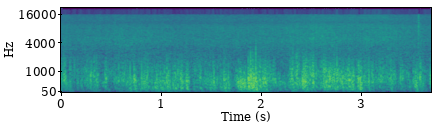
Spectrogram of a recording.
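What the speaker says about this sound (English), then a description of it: "It is windy and rough" Strong, gusty wind buffets the microphone at a rough, choppy beach in Playa del Carmen at sunrise, a steady close roar that swells in the middle, with no voices.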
